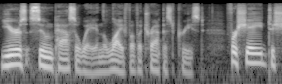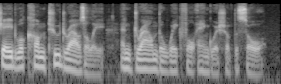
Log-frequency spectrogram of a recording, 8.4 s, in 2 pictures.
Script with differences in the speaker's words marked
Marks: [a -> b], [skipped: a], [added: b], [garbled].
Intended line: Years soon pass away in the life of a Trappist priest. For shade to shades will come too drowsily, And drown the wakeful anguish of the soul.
Years soon pass away in the life of a Trappist priest. For shade to [shades -> shade] will come too drowsily, And drown the wakeful anguish of the soul.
